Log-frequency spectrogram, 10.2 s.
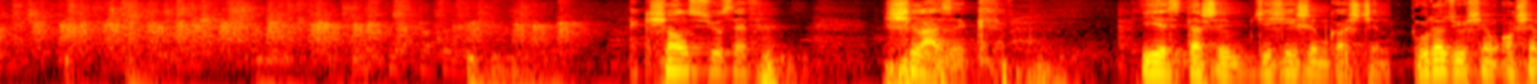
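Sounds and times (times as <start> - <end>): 
small audience applause welcoming a guest: 0.0 - 4.1
speech: 4.4 - 6.7, 7.6 - 10.2.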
